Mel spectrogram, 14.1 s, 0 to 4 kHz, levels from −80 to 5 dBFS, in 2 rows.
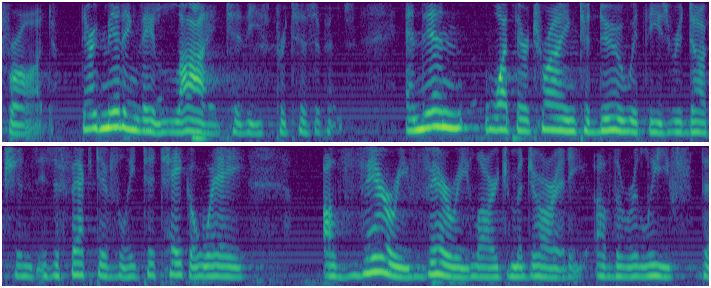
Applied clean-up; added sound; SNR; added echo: none; none; none; none.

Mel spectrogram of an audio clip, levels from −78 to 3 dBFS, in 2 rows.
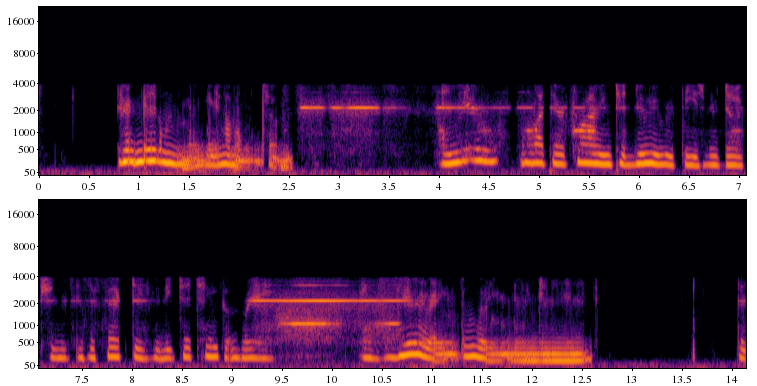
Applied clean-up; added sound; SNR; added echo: neural diffusion model UNIVERSE++.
